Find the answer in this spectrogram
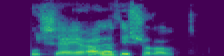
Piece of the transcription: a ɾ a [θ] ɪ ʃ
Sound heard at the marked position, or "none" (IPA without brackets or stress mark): θ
